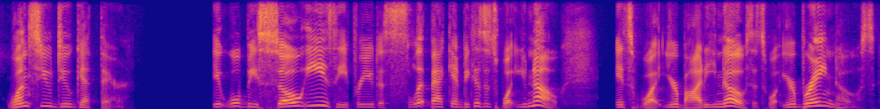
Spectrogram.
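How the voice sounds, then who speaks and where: A woman's voice: medium pitch, animated, normal speed, no echo, studio quality. A woman around forty talking casually and candidly on her own, swearing and repeating phrases for emphasis, her speech slightly altered by the dental retainers she is wearing. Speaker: podcast host, health coach. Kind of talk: casual solo monologue telling a story with lessons.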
